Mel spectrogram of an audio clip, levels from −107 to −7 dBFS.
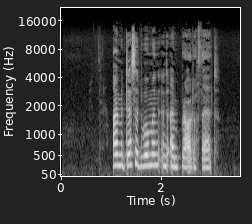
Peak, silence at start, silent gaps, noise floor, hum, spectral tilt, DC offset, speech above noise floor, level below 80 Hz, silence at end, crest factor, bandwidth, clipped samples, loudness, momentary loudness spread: -8 dBFS; 1.05 s; none; -70 dBFS; none; -3 dB/octave; under 0.1%; 44 dB; -68 dBFS; 0.45 s; 20 dB; 15 kHz; under 0.1%; -25 LUFS; 8 LU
